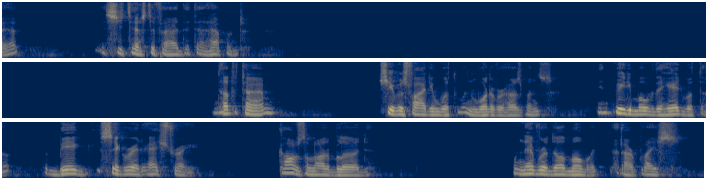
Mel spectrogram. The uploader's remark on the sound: Live Wednesday Evening Service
